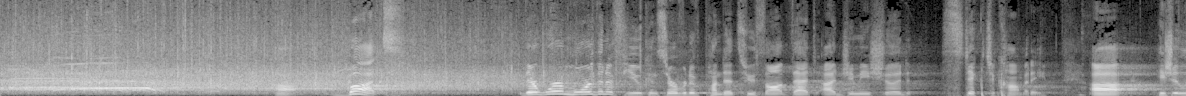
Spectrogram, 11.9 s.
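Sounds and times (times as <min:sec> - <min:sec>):
crowd applauding: 0:00.0 - 0:06.5
speech: 0:02.8 - 0:04.0, 0:05.2 - 0:11.8.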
